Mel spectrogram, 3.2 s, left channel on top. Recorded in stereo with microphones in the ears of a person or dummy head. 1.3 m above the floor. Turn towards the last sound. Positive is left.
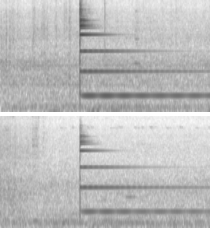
turn(degrees=80)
